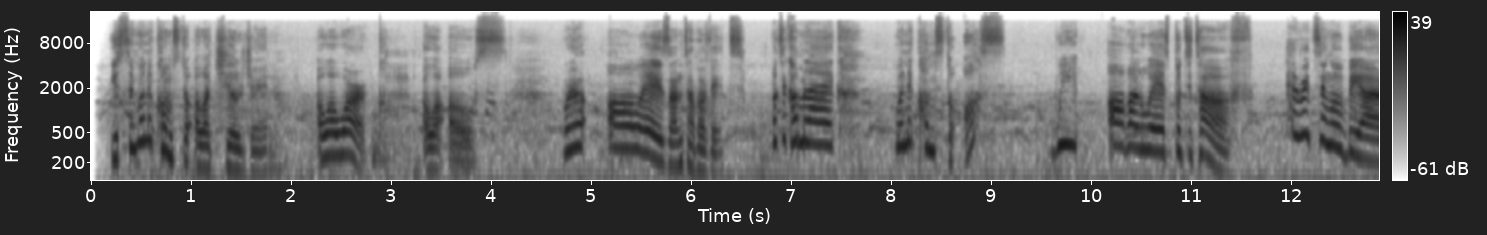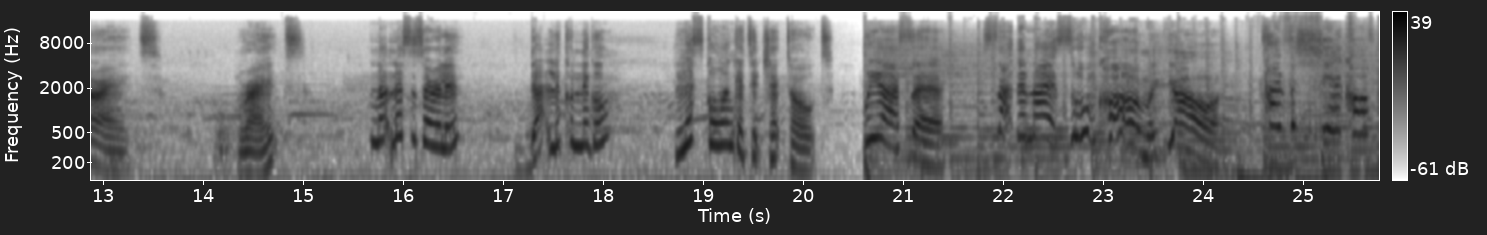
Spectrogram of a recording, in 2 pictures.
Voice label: Jamaican

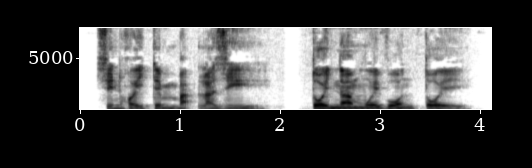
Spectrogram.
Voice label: Vietnamese; language

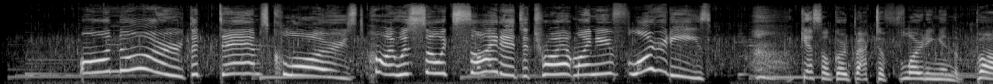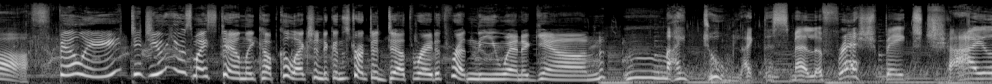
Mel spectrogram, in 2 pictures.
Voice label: Animation

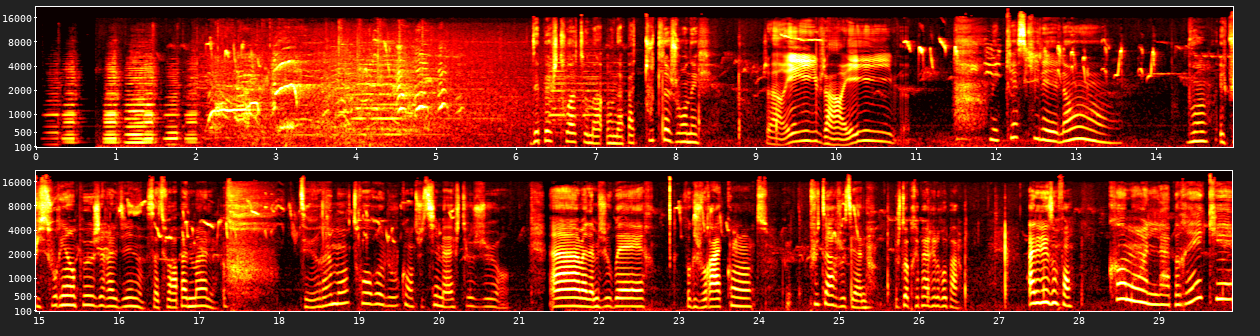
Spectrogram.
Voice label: French Animation, voices

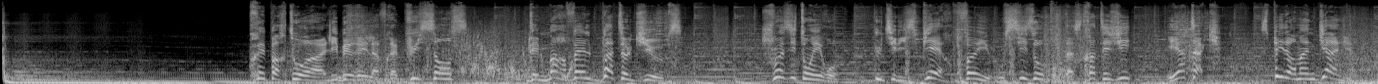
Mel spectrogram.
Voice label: Commercial (FR)

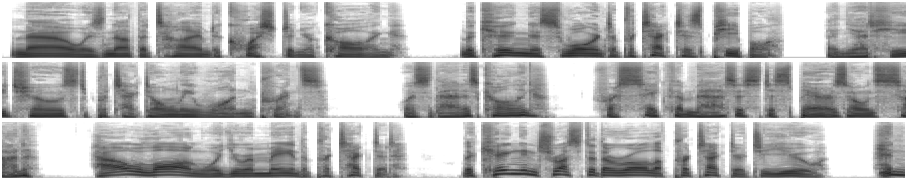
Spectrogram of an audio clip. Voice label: Character

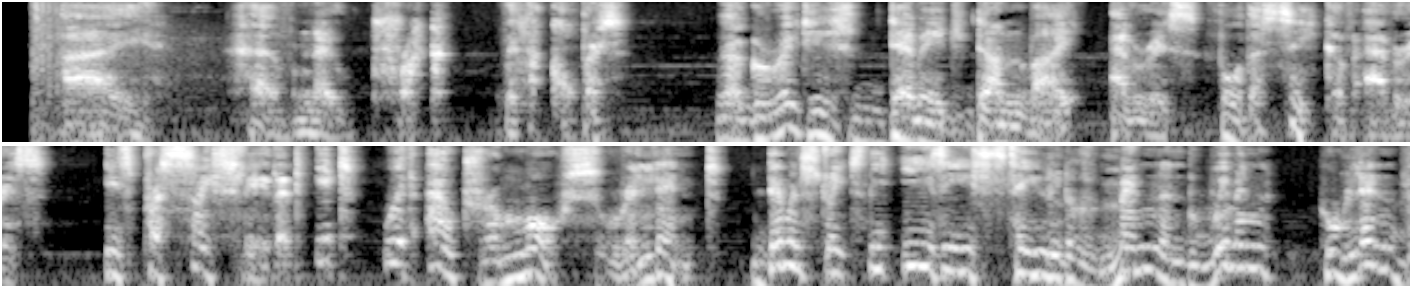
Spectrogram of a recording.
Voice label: GAMING, en-US

